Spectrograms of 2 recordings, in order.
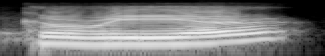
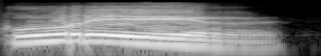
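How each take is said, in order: First: The first vowel is a weak, reduced 'uh'. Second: The first vowel is a full, rounded 'oo'. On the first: The speaker calls it right. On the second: The speaker calls it wrong. "bukan kurir"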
